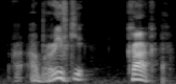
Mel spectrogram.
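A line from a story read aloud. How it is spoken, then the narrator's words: Muttering. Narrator (Russian): пробормотал мужчина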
